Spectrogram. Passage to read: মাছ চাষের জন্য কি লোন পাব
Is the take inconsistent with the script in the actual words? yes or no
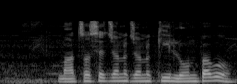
yes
